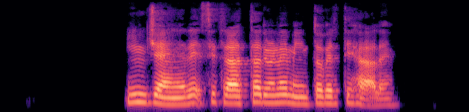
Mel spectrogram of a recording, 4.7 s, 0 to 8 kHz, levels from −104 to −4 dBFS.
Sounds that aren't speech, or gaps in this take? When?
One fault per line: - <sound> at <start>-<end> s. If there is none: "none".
none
